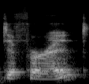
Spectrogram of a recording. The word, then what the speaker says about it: different: This is spelled like it would be three syllables most likely. And I hear that on podcast TV shows more often I hear these squished together and turned into two syllables different.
